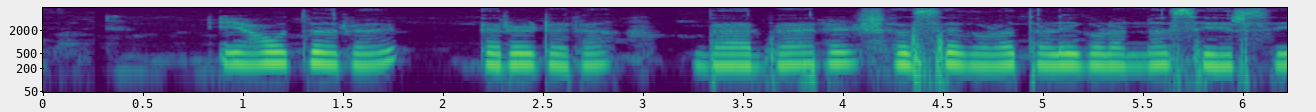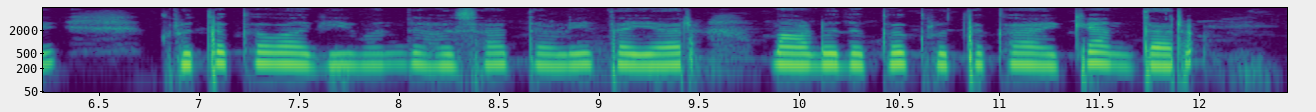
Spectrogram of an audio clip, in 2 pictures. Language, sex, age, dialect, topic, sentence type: Kannada, male, 25-30, Dharwad Kannada, agriculture, statement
